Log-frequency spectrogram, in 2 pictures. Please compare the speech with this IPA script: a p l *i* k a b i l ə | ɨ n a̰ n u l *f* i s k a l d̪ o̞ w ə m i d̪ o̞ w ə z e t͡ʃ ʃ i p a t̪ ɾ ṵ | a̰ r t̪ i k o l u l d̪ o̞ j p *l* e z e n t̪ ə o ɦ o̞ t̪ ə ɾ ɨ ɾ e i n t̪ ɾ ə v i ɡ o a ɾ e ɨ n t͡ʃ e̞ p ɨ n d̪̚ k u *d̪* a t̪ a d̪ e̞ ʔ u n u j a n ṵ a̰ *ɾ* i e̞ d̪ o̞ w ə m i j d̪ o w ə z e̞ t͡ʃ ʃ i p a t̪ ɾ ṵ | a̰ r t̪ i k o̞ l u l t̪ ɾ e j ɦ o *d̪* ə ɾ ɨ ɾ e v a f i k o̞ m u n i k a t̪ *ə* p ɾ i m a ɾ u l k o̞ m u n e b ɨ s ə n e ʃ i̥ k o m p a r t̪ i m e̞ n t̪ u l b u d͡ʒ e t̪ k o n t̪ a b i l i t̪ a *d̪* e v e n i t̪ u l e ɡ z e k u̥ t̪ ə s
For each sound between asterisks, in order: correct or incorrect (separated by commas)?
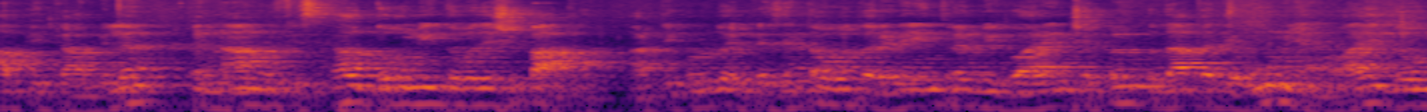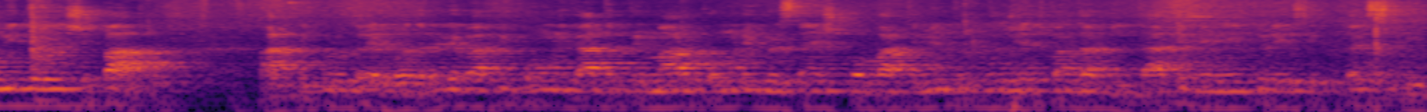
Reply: correct, correct, incorrect, correct, correct, incorrect, correct, incorrect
